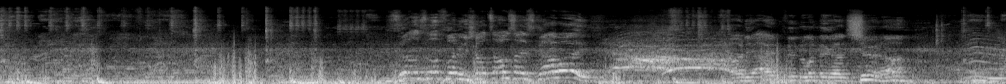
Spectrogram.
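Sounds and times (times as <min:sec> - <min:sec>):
loud fairground ride music: 0:00.0 - 0:10.0
wind buffeting microphone: 0:01.1 - 0:10.0.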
